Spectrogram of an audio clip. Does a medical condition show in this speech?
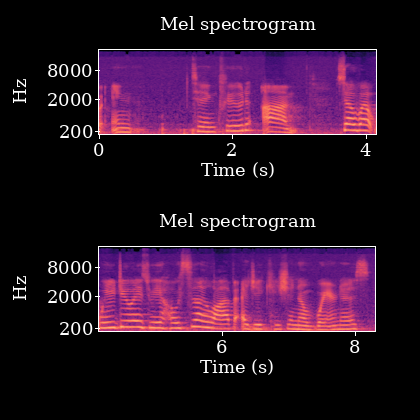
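Yes: cerebral palsy.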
